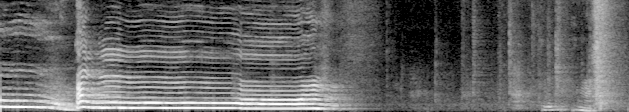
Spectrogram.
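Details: Siberian husky howling indoors: a long, steady, slightly falling howl with rich harmonics lasting about three seconds, then quiet with faint rustling and a short whine near the end.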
